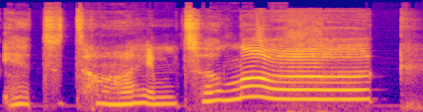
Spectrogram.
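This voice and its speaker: A man's voice: very high-pitched, very animated, dry recording, full character voice. A man voicing a possessed mother in a radio drama read-through, cold and falsely sweet, with a cracking, hollow voice. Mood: cold, eerie sweetness. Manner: drawn-out, menacingly gentle.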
